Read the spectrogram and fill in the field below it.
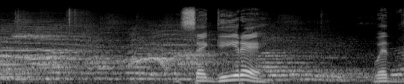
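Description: Young women shout and cheer together.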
